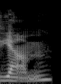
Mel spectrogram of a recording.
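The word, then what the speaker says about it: यं: It's yum. Okay. And I think you could just repeat that over and over. Yeah. So it's YAM. It looks like yam, but you pronounce it yum, like yummy.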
